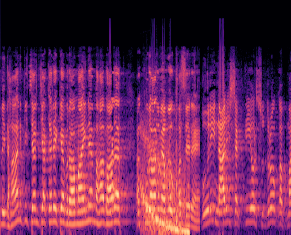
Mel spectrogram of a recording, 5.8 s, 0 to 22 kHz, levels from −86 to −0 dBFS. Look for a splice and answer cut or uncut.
cut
